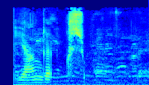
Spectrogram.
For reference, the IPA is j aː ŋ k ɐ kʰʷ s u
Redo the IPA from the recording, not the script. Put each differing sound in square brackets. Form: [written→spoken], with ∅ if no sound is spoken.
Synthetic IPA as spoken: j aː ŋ [k→ɡ] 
